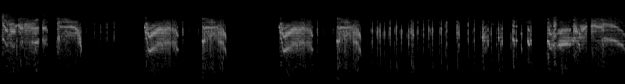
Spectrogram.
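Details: Swiftlet attraction call: raspy, high twittering chatters in half-second bursts, cut by sudden gaps, with runs of rapid dry clicks in between.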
